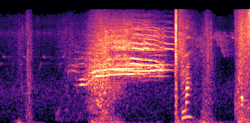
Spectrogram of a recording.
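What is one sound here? A large bird lets out a shrill, warbling cry.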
